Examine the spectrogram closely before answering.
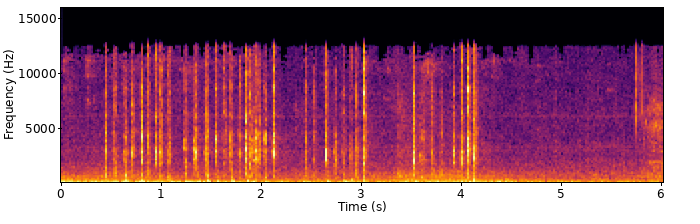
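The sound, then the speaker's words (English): Typing on a computer keyboard: many quick, irregular key clicks at a steady moderate level, busier in the first half and sparser toward the end. “apologize for my typing”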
